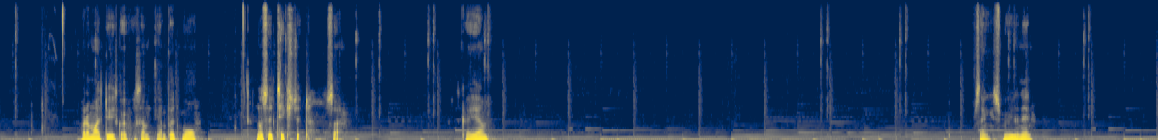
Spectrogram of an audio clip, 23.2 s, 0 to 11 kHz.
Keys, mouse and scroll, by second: 1.8-3.0 drag, 5.5 click, 7.0 click, 8.5-16.7 drag, 17.9 click, 20.0 click.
